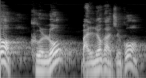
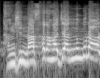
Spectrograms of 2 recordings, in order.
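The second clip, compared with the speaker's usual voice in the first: high, loud, hurt accusation; acted angry outburst; 12 semitones higher, 11 dB louder than usual. Preacher voices weeping Delilah accusing Samson, furious. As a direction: burst out as a wronged lover in mock fury. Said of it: "심각하게 화를 내면서".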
